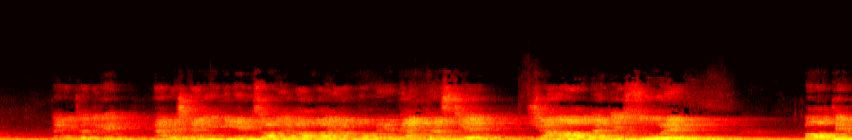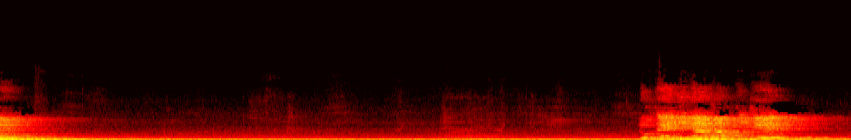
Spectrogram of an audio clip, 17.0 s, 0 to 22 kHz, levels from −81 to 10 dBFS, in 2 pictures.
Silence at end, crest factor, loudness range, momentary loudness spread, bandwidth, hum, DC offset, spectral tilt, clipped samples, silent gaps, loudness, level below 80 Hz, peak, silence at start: 0 s; 20 dB; 15 LU; 17 LU; 9.6 kHz; none; under 0.1%; -6 dB/octave; under 0.1%; none; -20 LUFS; -40 dBFS; -2 dBFS; 0 s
